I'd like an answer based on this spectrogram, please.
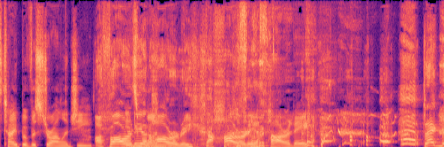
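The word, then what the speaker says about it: horary: we made this episode how do you spell it h o r a r y horrory hary time yeah so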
